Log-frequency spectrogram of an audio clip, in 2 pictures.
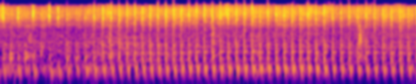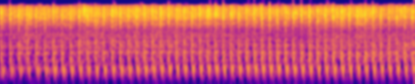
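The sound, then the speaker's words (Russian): A motorcycle with a sidecar runs with a steady engine rumble that holds an even pitch throughout, with no voices. “Навстречу проезжает еще один мотоцикл с коляской. Мотоцикл с телом останавливается около амбара.”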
